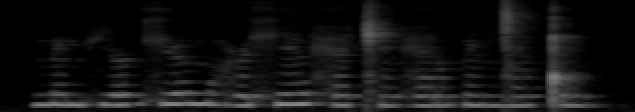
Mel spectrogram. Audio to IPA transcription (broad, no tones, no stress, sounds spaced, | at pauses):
m ẽ m f j ə˞ ɡ xʲ ə˞ l m ɔ̃ ɦ ə˞ xʲ ɛ̃ l h ɛ ǁ ẽ l ɦ ɛ ɾ ɔ̃ p ẽ l ŋ͡ǀ ɛ̃ l ǃ ɨ m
